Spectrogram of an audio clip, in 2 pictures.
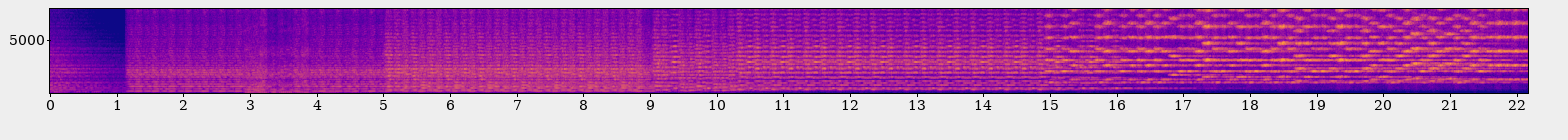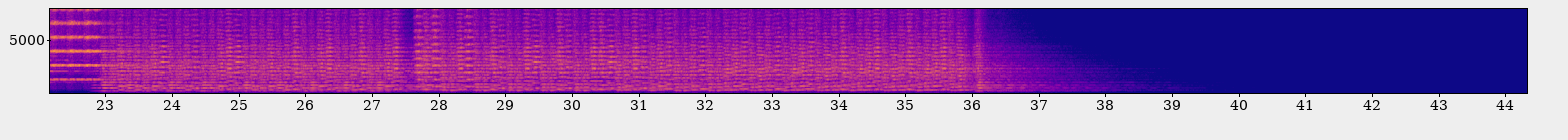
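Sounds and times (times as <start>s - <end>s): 
studio string instruments: 0.0s - 38.0s.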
